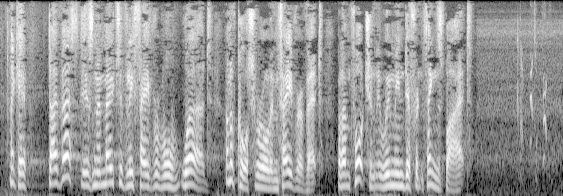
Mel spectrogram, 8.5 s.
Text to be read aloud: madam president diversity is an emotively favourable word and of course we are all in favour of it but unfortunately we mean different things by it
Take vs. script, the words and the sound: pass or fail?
fail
